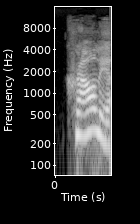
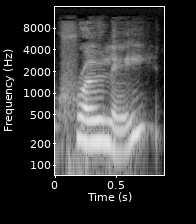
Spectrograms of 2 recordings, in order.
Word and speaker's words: Crowley: yes anyway yours not mine um yeah so crowley i first heard or crowley as i've discovered it's actually pronounced guy first what we've got to talk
